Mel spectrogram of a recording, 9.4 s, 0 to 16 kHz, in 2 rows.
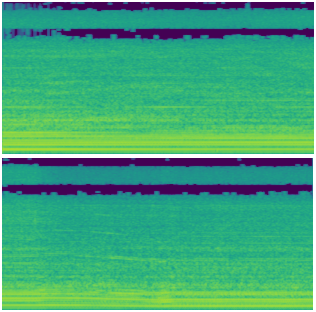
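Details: Ryobi 2300W/1800W portable inverter generator after carburetor cleaning to cure idle surging: small engine hums evenly, then shifts pitch as load test is applied, holding steady without surging; now running smooth.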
